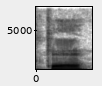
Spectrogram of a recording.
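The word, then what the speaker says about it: καί: Now they pronounce "ke."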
